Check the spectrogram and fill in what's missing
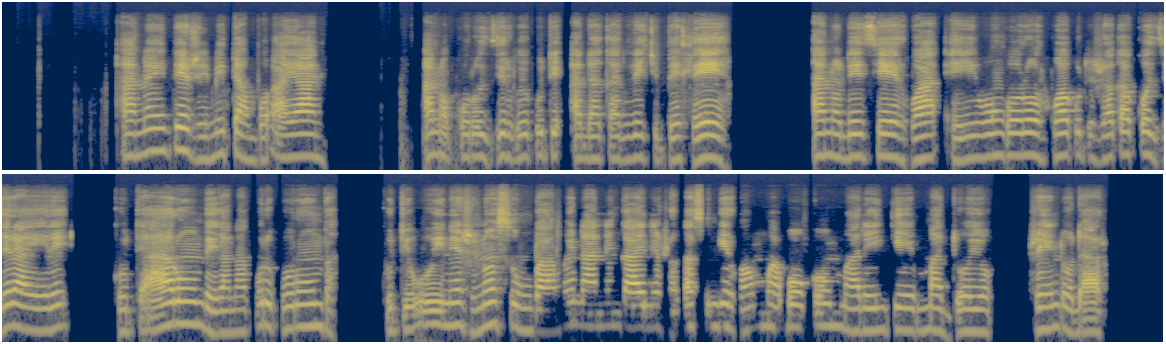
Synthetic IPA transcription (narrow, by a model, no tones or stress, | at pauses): ano̞iteʐe̞mitambo̞ʔajani | ano̞kuɾud͡zirwe̞kutiaɗakarire̞t͡ʃibʱe̞ɮe̞ja | ano̞ɗe̞t͡se̞rwae̞io̞ŋɡo̞ɾo̞rwakutiʐakako̞d͡ze̞ɾaɦe̞ɾe̞ | kutḭa̰ɾumbe̞kanakuɾikuɾumba | kutiṵjine̞ʐino̞suŋɡwaːmwe̞naːneŋɡaine̞ʐakasuŋɡirwamumaɓo̞ko̞mumaɾe̞ŋɡe̞madʱo̞jo̞ | ʐ̥eindo̞ɗa̰ːro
